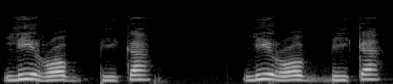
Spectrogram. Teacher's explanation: لام کو باریک اور را کو خوب موٹا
